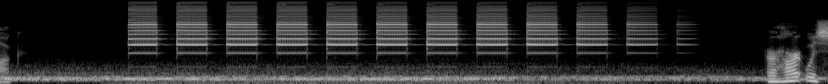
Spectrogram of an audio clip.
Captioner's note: alarm clock beeping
